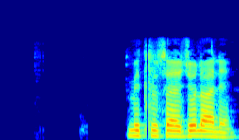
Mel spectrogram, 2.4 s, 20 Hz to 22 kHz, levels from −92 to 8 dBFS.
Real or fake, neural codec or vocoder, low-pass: real; none; 7.2 kHz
